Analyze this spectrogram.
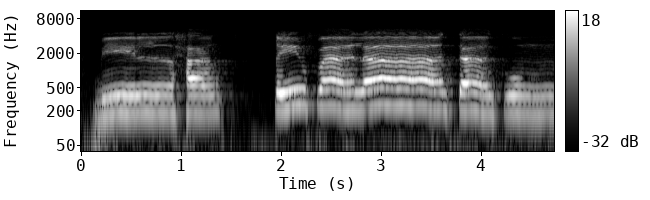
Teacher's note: masuk beserta dengung. Nun mati bertemu mim. Idgham bi gunnah, kadar panjang dua harakat.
